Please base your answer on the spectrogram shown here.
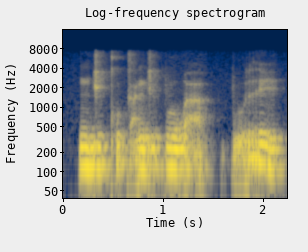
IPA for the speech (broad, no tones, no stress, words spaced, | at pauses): ŋɡikʷʼɘɡa̰ŋɡi puwa̰ | pṵri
